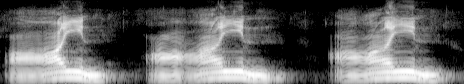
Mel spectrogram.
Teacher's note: আইন হলকের মধ্যখান হইতে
